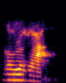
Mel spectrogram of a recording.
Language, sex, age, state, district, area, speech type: Manipuri, other, 30-45, Manipur, Imphal West, urban, conversation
